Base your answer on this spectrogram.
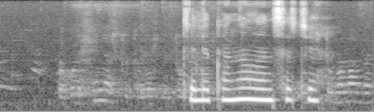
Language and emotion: Russian, neutral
